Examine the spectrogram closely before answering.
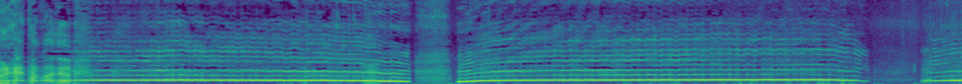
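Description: A young man sings long, drawn-out notes loudly and close by.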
